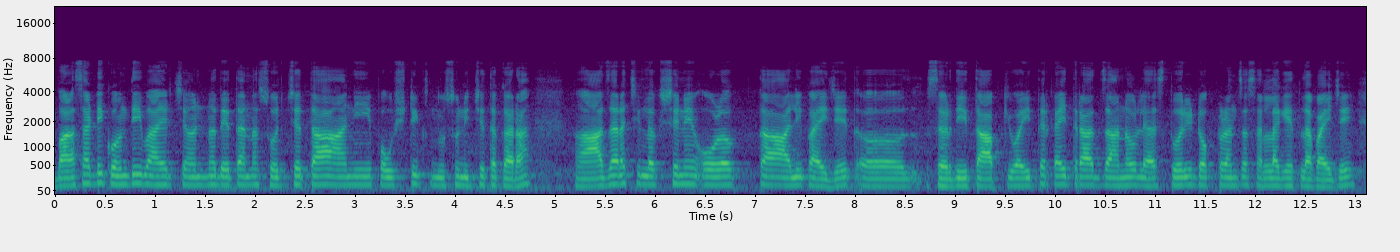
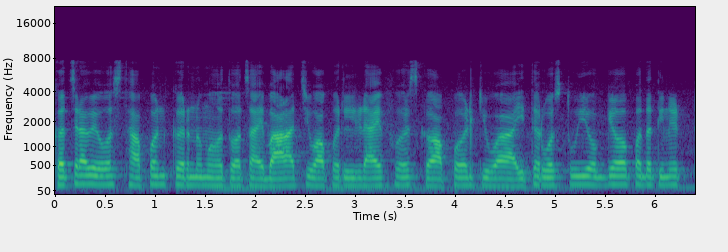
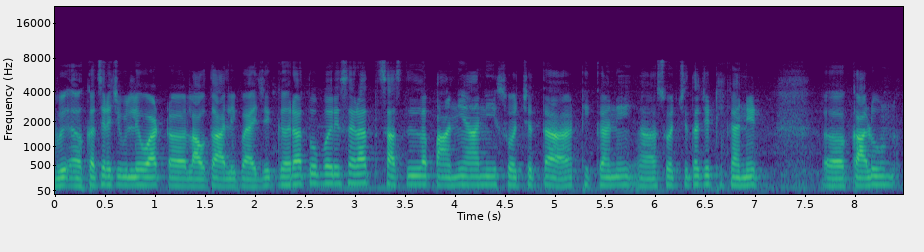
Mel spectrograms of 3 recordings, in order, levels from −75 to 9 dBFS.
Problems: background sounds at intervals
